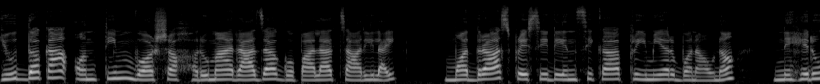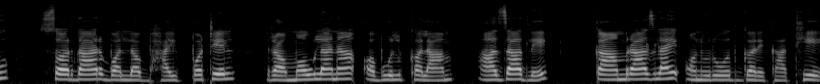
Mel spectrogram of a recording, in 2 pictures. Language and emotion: Nepali, neutral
